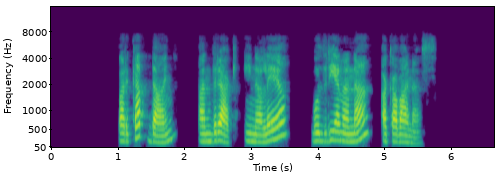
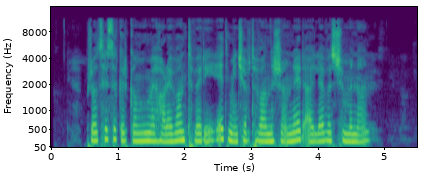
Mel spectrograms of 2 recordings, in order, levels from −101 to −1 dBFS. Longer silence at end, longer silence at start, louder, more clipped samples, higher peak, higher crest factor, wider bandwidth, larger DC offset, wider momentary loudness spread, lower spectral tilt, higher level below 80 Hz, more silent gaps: first, 1 s vs 0.7 s; first, 1 s vs 0.55 s; first, -18 LUFS vs -22 LUFS; neither; first, -2 dBFS vs -8 dBFS; about the same, 18 dB vs 14 dB; second, 7.2 kHz vs 11.5 kHz; neither; first, 9 LU vs 5 LU; about the same, -6 dB/octave vs -6 dB/octave; second, -68 dBFS vs -44 dBFS; first, 1.90-2.20 s, 2.84-2.89 s, 3.59-3.90 s, 4.83-4.95 s vs none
